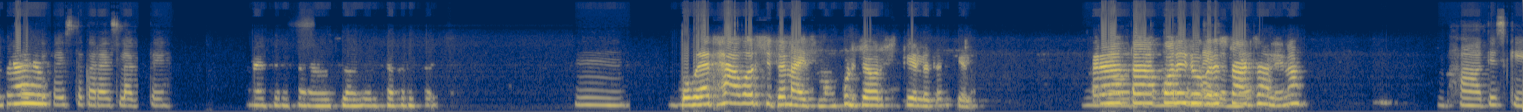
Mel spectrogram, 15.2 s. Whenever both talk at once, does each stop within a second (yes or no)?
no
